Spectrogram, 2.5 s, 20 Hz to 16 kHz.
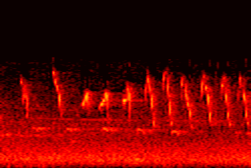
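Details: European goldfinch in a singing contest, placed fifth in the 'blanco de repique' category, dated 12 02 12: a rapid series of high, clear, downslurred whistled notes, about six per second, over steady background hiss.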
